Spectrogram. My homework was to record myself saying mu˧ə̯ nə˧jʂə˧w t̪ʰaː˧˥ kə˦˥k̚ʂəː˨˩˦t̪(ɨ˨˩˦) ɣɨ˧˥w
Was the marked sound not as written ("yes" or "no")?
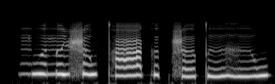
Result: no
